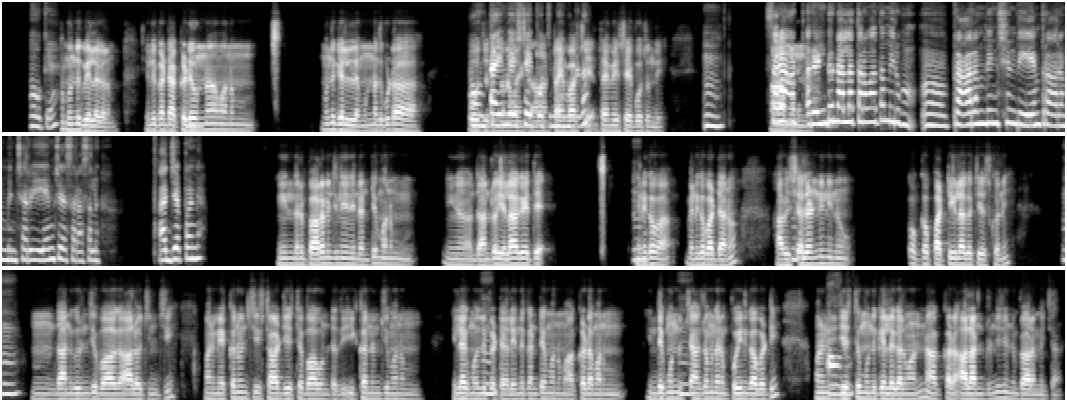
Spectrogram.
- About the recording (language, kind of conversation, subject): Telugu, podcast, నిత్యం మోటివేషన్‌ను నిలకడగా ఉంచుకోవడానికి మీరు ఏమి చేస్తారు?
- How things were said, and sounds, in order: lip smack; in English: "మైండ్"; in English: "టైమ్ వేస్ట్"; in English: "టైమ్ వేస్ట్"; tapping; lip smack; in English: "స్టార్ట్"; in English: "చాన్స్"; other background noise; unintelligible speech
